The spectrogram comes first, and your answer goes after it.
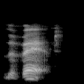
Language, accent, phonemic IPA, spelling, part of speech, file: English, Canada, /lɪˈvænt/, levant, noun / verb, En-ca-levant.oga
- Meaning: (noun) A disappearing or absconding after losing a bet; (verb) To abscond or run away, especially to avoid paying money or debts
